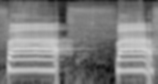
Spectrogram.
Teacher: फा का मखर है ऊपर के दांतों के किनारे जब निचले होठ के तर हिस्से से लगे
